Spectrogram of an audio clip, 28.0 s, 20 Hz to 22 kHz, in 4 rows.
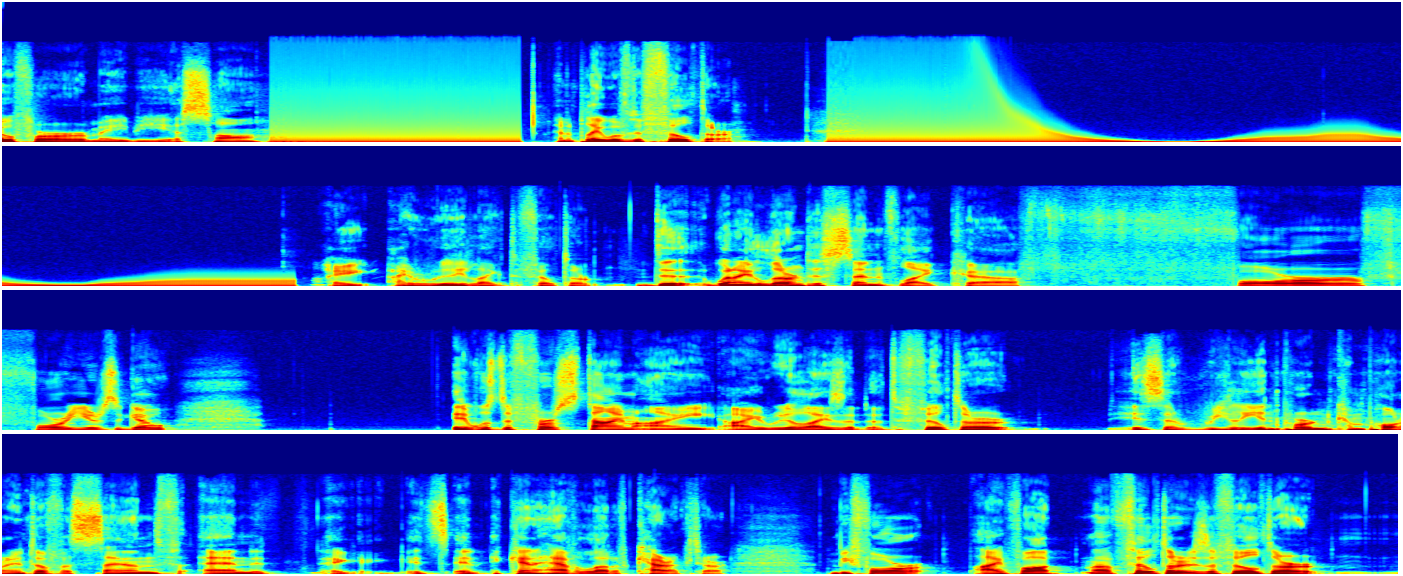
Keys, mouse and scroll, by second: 4.8-8.7 drag.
